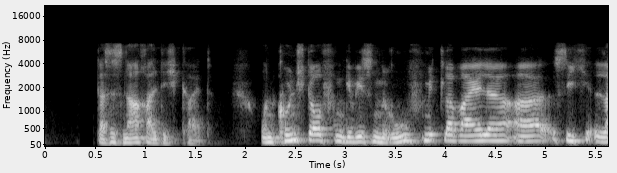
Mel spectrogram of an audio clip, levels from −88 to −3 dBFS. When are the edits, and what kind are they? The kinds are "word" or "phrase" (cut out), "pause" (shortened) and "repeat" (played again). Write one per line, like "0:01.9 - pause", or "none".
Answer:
0:02.9 - word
